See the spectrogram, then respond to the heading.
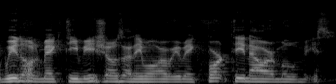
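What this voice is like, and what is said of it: Watto impression. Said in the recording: “doing a Watto impression”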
